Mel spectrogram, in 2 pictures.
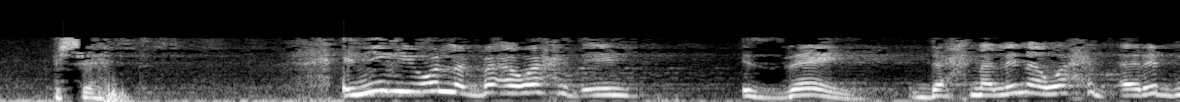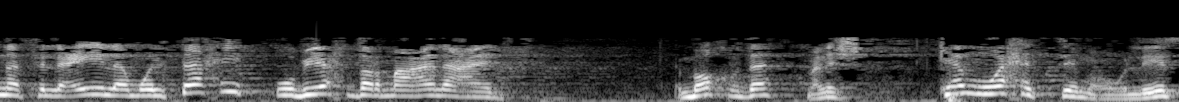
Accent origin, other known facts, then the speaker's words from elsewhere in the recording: Egypt; عندنا في مصر منتشر مسألة ان هو تبقى هي محجبة وبتلبس فستان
